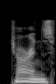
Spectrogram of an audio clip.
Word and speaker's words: Charon: Charon's Ferry? How do you pronounce that? C-H-A-R-O-N. – I've always used Charon.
